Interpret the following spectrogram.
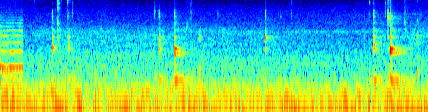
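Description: A man chewing a mouthful of toasted Italian sub close to a lapel microphone: scattered wet mouth clicks and smacks over a low steady hum.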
